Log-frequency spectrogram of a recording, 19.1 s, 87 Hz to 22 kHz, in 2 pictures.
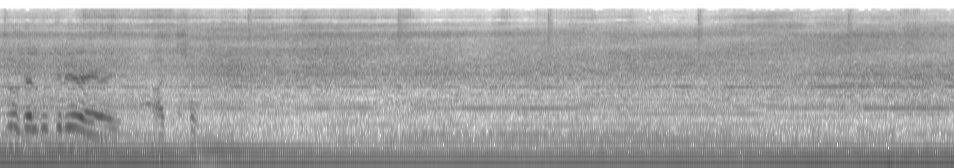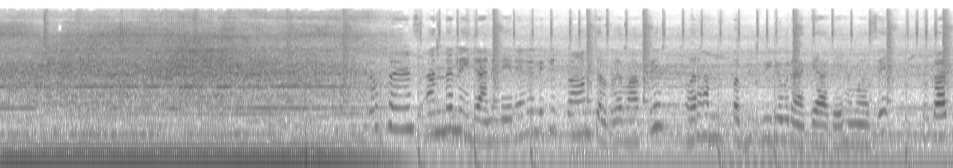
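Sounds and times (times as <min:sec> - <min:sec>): low engine-like drone: 0:00.0 - 0:19.0.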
